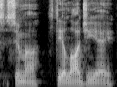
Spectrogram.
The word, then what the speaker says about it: Summa Theologiae: So I guess if you were to go to Wikipedia, it's actually Summa Theologica, but it also says another way you can pronounce it is Summa Theologiae, I forget how you'd pronounce this in Latin. But anyways, it does go both ways. I think the standard way you normally say it is Summa Theologica or some variant with a C at the end.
